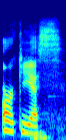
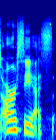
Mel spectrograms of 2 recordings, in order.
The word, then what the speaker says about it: Arceus: Okay, so I'll call it Arceus from this point forward for the rest of time. Even though I swear it used to be pronounced Arceus, and I swear I saw it pronounced that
